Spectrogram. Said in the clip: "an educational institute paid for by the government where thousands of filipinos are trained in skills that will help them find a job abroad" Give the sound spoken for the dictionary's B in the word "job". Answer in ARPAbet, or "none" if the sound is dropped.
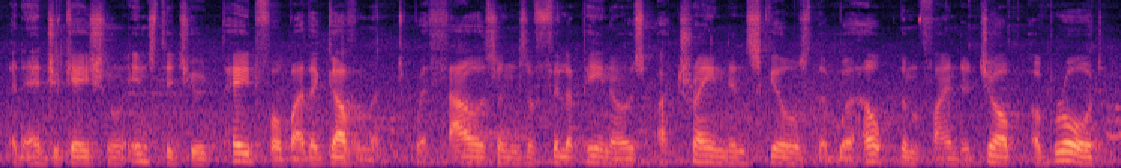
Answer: B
